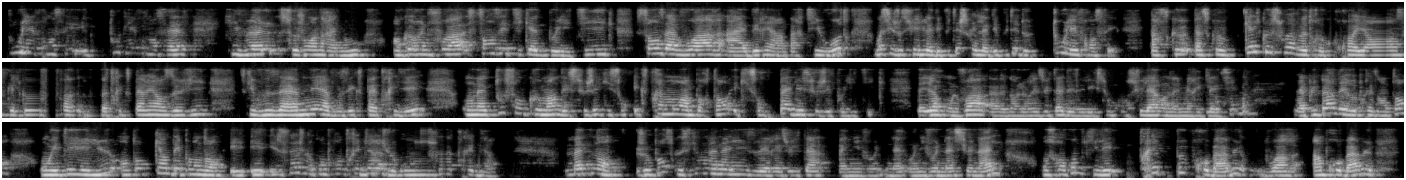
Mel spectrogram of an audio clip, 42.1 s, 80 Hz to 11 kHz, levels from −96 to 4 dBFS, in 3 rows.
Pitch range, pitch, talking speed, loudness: 200-240 Hz, 220 Hz, 215 wpm, -25 LUFS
